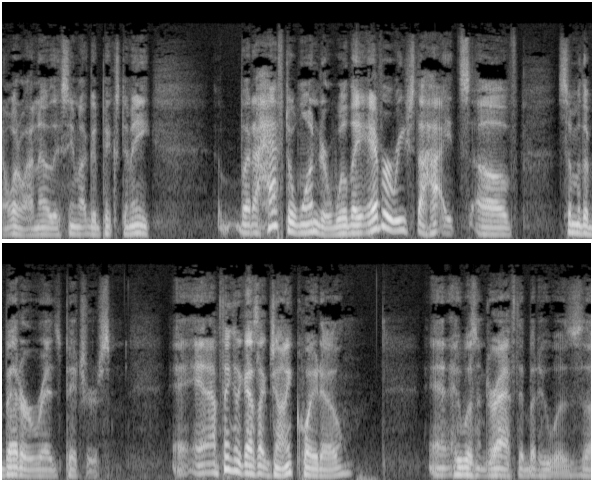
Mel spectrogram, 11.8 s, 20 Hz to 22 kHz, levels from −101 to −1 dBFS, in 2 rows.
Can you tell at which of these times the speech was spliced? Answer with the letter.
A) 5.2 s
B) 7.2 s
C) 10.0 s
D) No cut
D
